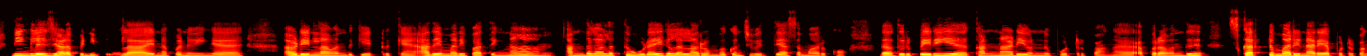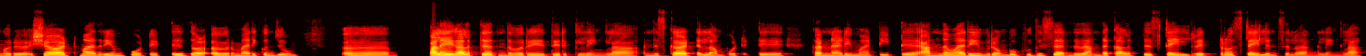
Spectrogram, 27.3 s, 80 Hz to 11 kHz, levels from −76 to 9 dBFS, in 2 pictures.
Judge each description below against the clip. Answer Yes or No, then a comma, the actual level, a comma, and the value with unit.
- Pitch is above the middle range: Yes, high, 225 Hz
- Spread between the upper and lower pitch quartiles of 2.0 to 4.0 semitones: Yes, average, 3.7 semitones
